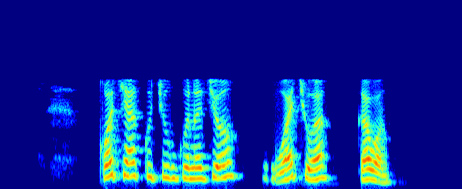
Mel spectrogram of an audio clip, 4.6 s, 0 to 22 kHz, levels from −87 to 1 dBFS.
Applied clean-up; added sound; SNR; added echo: none; none; none; none.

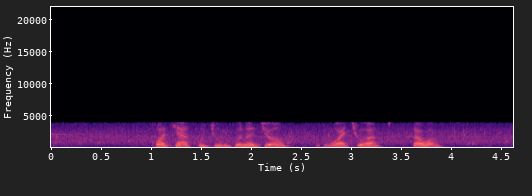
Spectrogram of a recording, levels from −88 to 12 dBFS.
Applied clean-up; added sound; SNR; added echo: none; Bicycle bell + Stream; 16 dB; none.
